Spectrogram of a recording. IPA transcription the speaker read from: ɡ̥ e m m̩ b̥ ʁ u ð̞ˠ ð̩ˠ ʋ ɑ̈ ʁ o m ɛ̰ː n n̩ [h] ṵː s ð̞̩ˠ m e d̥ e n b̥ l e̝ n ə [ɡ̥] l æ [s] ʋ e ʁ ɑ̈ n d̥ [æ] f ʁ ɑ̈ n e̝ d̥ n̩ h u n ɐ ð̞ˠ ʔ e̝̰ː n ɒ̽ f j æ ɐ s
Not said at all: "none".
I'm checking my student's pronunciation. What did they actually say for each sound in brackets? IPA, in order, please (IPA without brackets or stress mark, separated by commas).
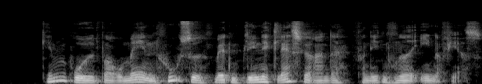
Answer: h, ɡ̥, s, æ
